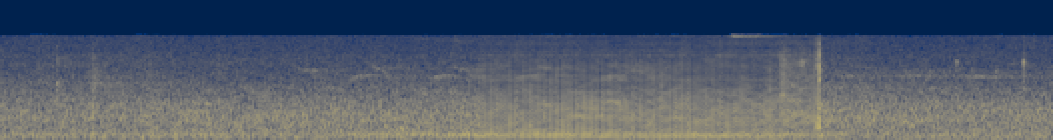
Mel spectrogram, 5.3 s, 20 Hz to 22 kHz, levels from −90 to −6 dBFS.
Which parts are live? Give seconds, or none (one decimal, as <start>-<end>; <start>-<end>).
0.0-2.4; 4.1-5.3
